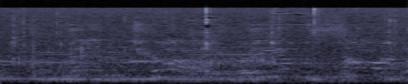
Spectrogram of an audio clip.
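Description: Faint voices in the background over a steady low hum, with two light clicks, one about a second in and another half a second later.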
